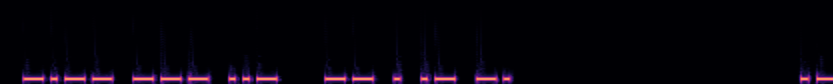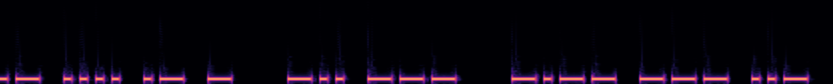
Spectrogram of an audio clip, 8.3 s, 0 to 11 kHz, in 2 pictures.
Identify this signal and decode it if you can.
Morse code, heard as a keyed tone, about 37 wpm, 700 Hz. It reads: YOU MEAN WHAT DO YOU
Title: Speed-Racing - Sets of 4 Words 30wpm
